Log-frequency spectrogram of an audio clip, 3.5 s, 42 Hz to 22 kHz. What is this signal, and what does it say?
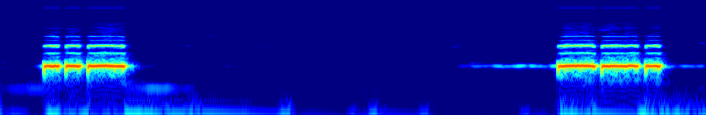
Morse code, heard as a keyed tone, about 22 wpm, 610 Hz. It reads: U G
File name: FreeFiles / CW-practice / KB6MT-tape1-side2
